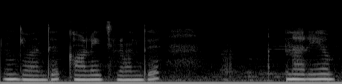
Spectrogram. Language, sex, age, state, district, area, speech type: Tamil, female, 18-30, Tamil Nadu, Perambalur, rural, spontaneous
